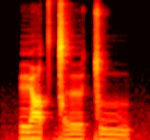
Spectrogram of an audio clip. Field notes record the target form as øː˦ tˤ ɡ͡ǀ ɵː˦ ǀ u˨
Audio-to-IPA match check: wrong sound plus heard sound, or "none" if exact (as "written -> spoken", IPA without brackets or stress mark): ɵː˦ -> ɵː˨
